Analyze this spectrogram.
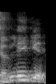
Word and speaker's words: Vliegen: Can you pronounce your last name correctly because we're I'm probably butchering it. Doesn't matter. It's Vlegan.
